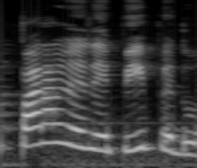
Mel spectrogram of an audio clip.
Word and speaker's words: paralelepípedo: A palavra paralelepípedo, nós temos aqui o pi como mais forte, então descobrimos dentro do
